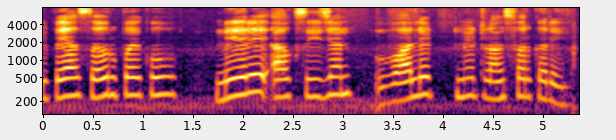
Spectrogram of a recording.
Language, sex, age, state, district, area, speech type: Hindi, female, 60+, Uttar Pradesh, Bhadohi, urban, read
